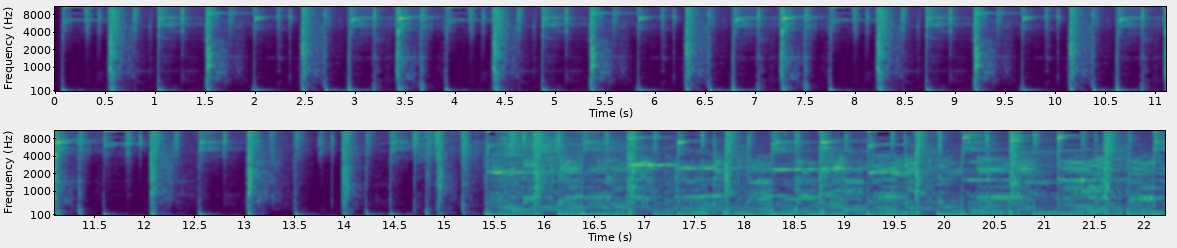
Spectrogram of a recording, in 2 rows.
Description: Funk Intro Instru Outro 125 Bpm

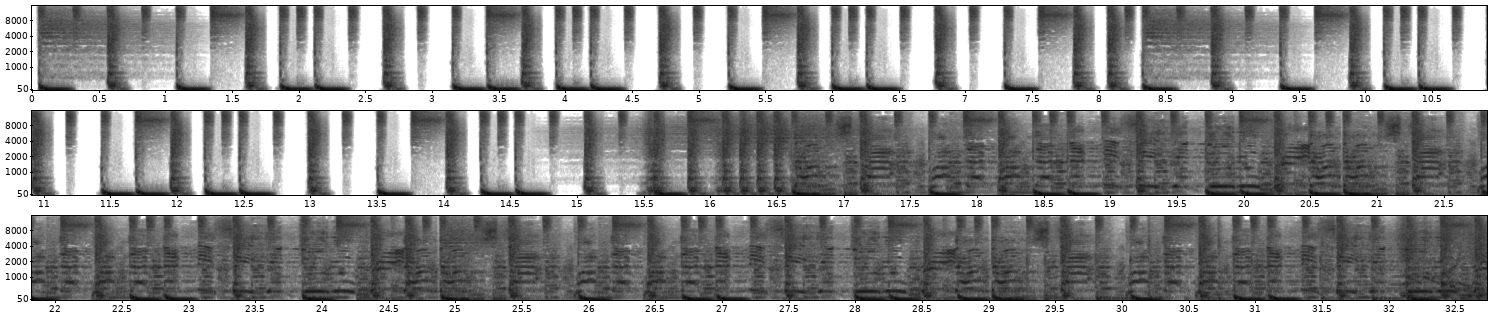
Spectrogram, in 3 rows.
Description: Top40 Hype Redrum

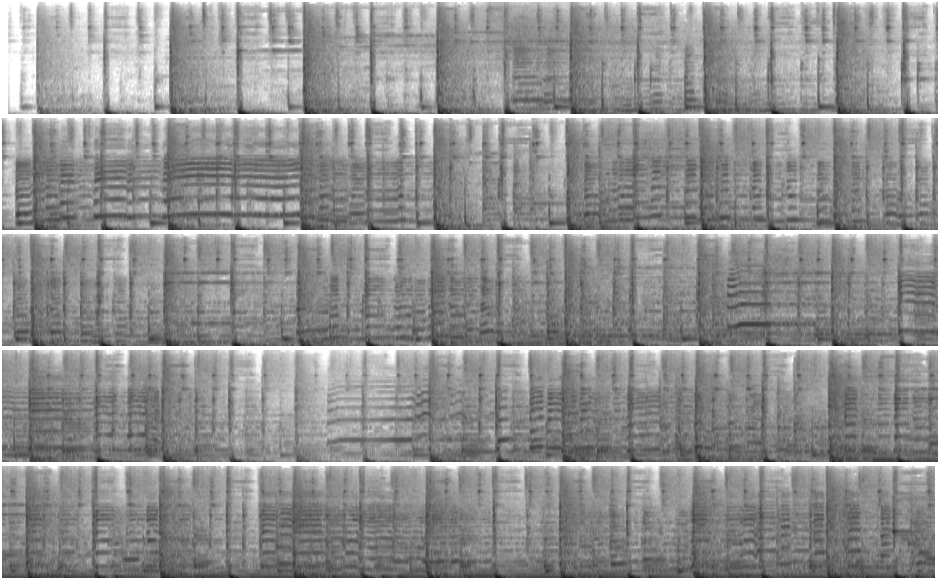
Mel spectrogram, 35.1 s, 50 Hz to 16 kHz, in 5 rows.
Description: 80s Redrum 120bpm

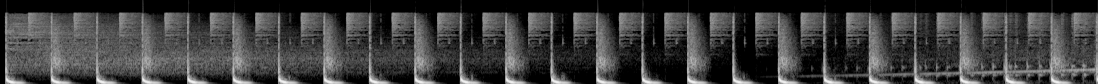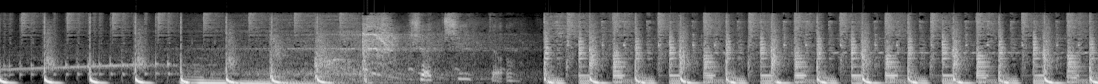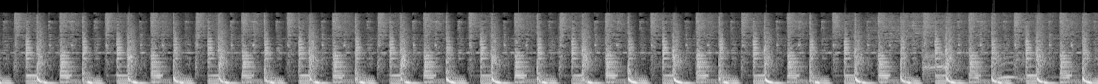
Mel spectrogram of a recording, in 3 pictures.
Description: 90s ReDrum; DJ Mhark

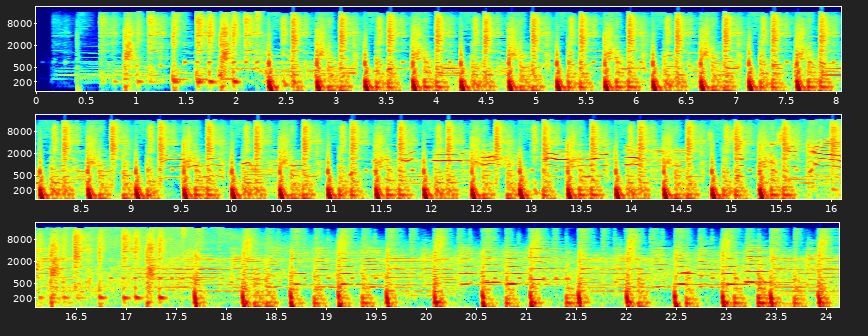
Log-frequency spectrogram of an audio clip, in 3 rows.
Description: Funk 125 Bpm

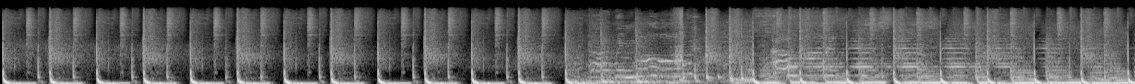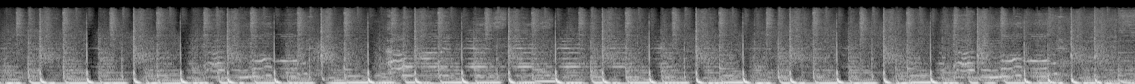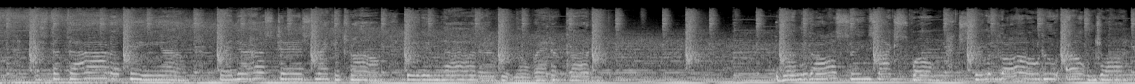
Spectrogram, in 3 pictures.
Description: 128 bpm

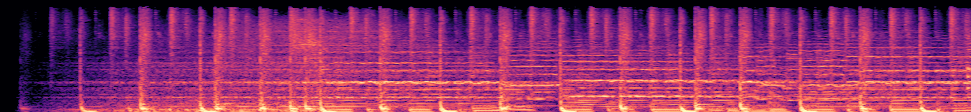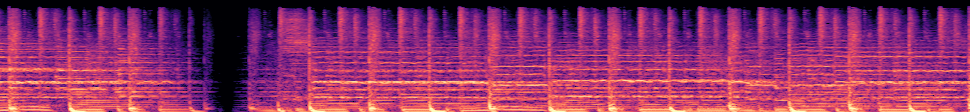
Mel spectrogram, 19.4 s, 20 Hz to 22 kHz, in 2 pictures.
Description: Re Drum Rebeat 100bpm

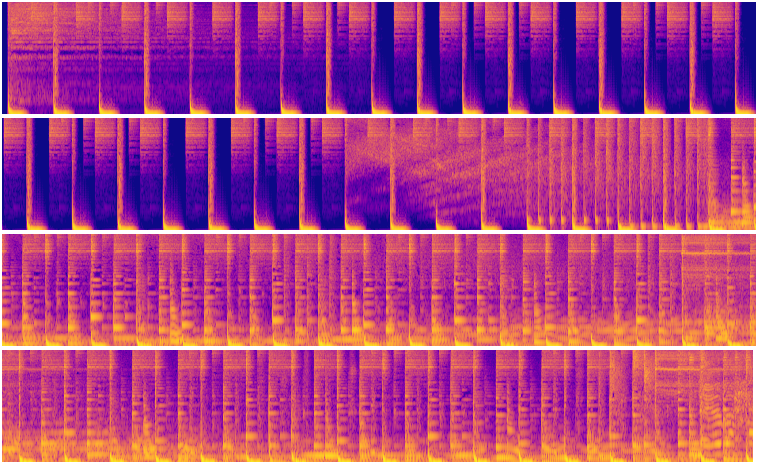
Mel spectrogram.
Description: ReDrum; remixplanet

